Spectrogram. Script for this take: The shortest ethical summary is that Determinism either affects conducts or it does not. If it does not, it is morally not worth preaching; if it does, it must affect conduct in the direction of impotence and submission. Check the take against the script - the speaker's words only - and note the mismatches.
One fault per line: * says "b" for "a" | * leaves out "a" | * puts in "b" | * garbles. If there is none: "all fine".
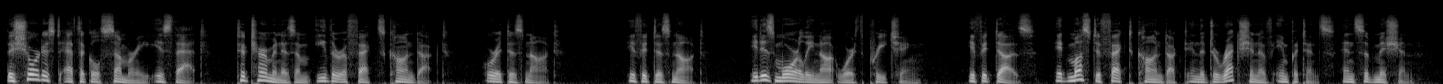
* says "conduct" for "conducts"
